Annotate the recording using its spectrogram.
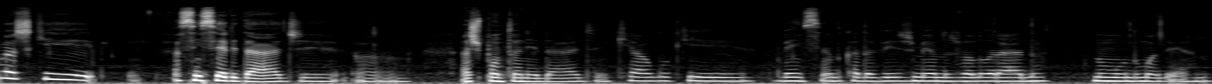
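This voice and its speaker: Her voice fairly low in pitch with a dark, mellow tone, a woman talks at a fairly slow pace with fairly even intonation and long, frequent pauses. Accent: Rio de Janeiro. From Brazil, Rio de Janeiro. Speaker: nutrition researcher. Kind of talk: radio interview. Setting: studio.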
